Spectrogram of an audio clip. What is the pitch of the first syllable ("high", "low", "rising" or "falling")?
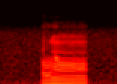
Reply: low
